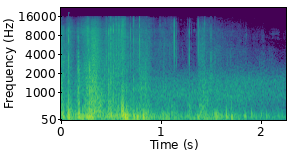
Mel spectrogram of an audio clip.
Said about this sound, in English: I'm going to put my gloves on because my hands are going to be out. So please ignore the bag rustling sound.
